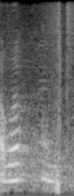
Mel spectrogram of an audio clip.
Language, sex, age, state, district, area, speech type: Assamese, female, 30-45, Assam, Majuli, urban, spontaneous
